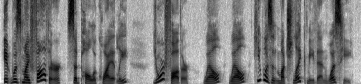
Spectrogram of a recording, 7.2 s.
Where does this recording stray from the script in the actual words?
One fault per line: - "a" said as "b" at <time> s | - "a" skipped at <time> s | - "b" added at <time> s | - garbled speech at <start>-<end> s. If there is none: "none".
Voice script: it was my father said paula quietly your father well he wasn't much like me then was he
- "well" added at 4.6 s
